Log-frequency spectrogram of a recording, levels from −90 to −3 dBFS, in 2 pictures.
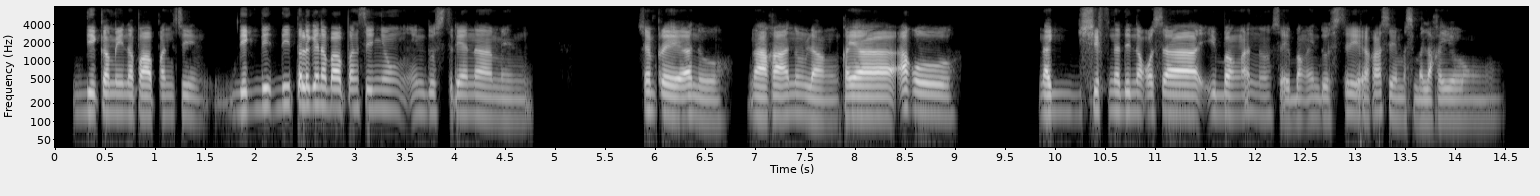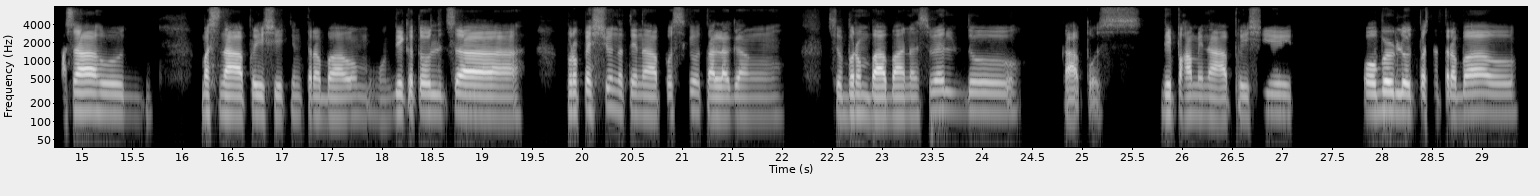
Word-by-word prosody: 'di 145 +1 -2
kami 145 -1 -1
napapansin. 135 -1 -2
'Di 145 - -1
'di 180 +2 -1
'di 190 +2 -3
talaga 190 0 +2
napapansin 170 -1 -1
yung 165 -1 -8 0.2
industriya 145 -1 -7
namin. 125 -3 -6 1.1
Siyempre 140 -4 +2
ano, 120 -3 -3 0.2
nakaka-ano 135 +1 +3
lang. 120 -2 -2
Kaya 130 0 +5
ako, 140 -4 -1 0.8
nag-shift 145 +2 -3
na 150 - -2
din 150 -1 -6
ako 145 0 -3
sa 140 -1 +6
ibang 140 -1 -4
ano, 135 -2 -10
sa - - -14
ibang 120 0 -8
industriya 125 +4 -8
kasi 145 -2 -6
mas 125 -1 -11
malaki 115 +1 -6
yung 115 0 -13 0.3
pasahod. 145 -2 +4 0.7
Mas 140 - -1
na-a-appreciate 135 -1 +2
yung 130 - -21
trabaho 130 0 -2
mo. 125 -1 -21
Hindi 130 +4 -2
katulad 140 0 -2
sa 145 -1 +5 1.0
propesyon 160 +3 -2
na 150 - -6
tinapos 135 -1 -3
ko, 155 - -4
talagang 125 -1 -3 0.4
sobrang 140 +1 -3
baba 130 0 +5
ng 130 0 -8
suweldo. 150 -1 -5 0.5
Tapos - - -5 0.2
'di 140 - 0
pa 135 0 +1
kami 135 - -7
na-a-appreciate, 130 +3 -4 0.7
overload 145 -1 +4
pa 140 - 0
sa 140 - -19
trabaho. 145 +1 +1
140 Hz, 120 wpm, -24 LUFS, 130-145 Hz, 1.1 s, sa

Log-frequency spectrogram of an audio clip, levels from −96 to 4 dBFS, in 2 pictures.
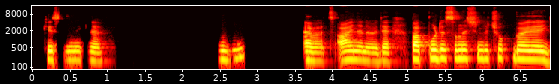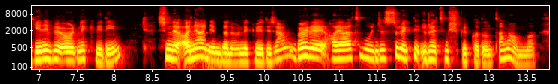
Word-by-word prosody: Kesinlikle. 185 -2 -4 1.6
Hı - - 0
hı. 210 +4 -6 0.8
Evet, 175 -2 +1
aynen 190 0 +2
öyle. 170 0 -3 0.3
Bak, 200 0 +5
burada 215 0 +4
sana 210 -1 +1
şimdi 205 0 -4
çok 220 +1 -6
böyle 195 -3 +3
yeni 190 +2 +4
bir 200 - +3
örnek 180 +3 +1
vereyim. 155 - -2 0.4
Şimdi 220 - +3
anneannemden 185 -8 +2
örnek 155 +1 -3
vereceğim. 185 +9 -2
Böyle 240 -2 +4
hayatı 210 +4 +1
boyunca 210 -1 -1
sürekli 215 -2 -1
üretmiş 195 0 -3
bir 155 0 -3
kadın, 140 -1 -3
tamam 205 0 -4
mı? 135 +1 -9
195 Hz, 125 wpm, -21 LUFS, 175-210 Hz, 1.6 s, Bak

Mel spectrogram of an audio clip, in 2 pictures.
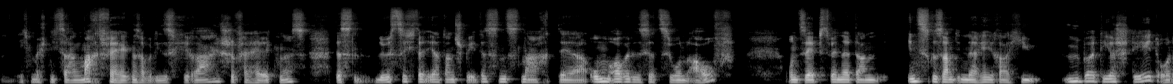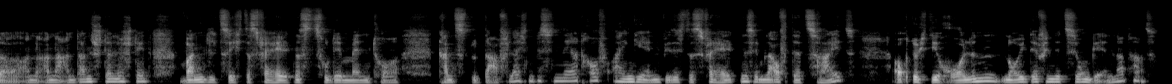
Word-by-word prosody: ich - - -13
möchte - - -5
nicht - - -6
sagen 100 +1 +1
Machtverhältnis, 100 0 +4
aber 90 -1 -3
dieses 90 +1 -2
hierarchische 115 +4 -1
Verhältnis, 100 +7 -1 0.3
das - - +3 0.2
löst 110 +2 +2
sich 130 -1 0
da 120 - +4
eher 115 0 +1
dann 110 0 0
spätestens 125 +2 -1
nach 105 -3 0
der 105 -2 -1
Umorganisation 115 -5 +3
auf. - - -1 0.5
Und 110 -1 +3
selbst 105 +1 +5
wenn 110 -1 +6
er 110 - +6
dann 105 -1 +2 0.2
insgesamt 125 -3 +5
in 110 - +4
der 105 - +5
Hierarchie 110 - -1 0.2
über 140 +2 +3
dir 130 -1 +2
steht 170 +10 +1
oder 100 - -2
an 100 -1 -5
an 100 - -5
'ner 95 - -3
anderen 115 +5 -2
Stelle 130 0 -1
steht, 135 0 -5 0.3
wandelt 105 0 +1
sich - - -3
das - - -2
Verhältnis 95 -1 -1
zu - - -3
dem 95 -1 -1
Mentor. 95 0 -6 0.4
Kannst - - -3
du - - -5
da - - -4
vielleicht 150 +3 -6
'n - - -6
bisschen 150 -2 -5
näher 155 +1 -4
drauf 175 -4 -7
eingehen, 115 -5 0
wie 100 - -2
sich 110 +1 -4
das 110 - 0
Verhältnis 115 +4 -2
im 110 - 0
Lauf 110 +1 0
der 100 - -5
Zeit - - -3 0.4
auch - - +2
durch 115 0 +2
die 105 -1 +4
Rollen-Neudefinition 120 +2 +1
geändert 140 +9 -6
hat? - - -8
115 Hz, 175 wpm, -26 LUFS, 105-130 Hz, 0.5 s, wenn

